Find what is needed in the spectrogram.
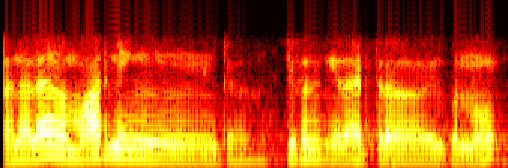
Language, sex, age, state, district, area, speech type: Tamil, male, 30-45, Tamil Nadu, Tiruvarur, rural, conversation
